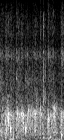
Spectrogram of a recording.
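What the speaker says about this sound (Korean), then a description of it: "박수 한번 부탁드립니다" Audience at a cinema talk event for a Ryuichi Sakamoto film screening applauds, producing a brief, even wash of clapping that stays steady and moderately distant.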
